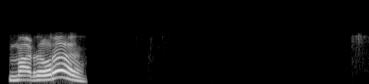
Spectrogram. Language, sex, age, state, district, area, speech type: Dogri, male, 30-45, Jammu and Kashmir, Reasi, rural, conversation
